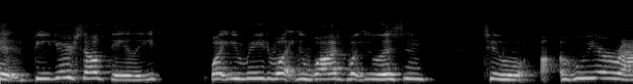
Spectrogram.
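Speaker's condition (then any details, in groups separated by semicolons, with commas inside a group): Cerebral palsy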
